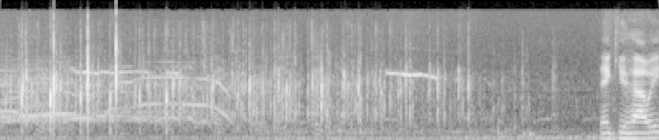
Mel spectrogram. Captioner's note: applause and cheering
